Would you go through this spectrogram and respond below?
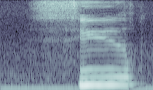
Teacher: Notice that my lips take the position for the vowel before I even say the consonant.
